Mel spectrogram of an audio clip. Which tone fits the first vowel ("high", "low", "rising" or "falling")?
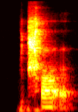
falling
